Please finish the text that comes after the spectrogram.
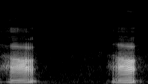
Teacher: qui se prononce ah comme dans le prénom Omar Omar donc c'est un son qui vient vraiment du fond de la gorge au niveau de la pomme d'Adam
